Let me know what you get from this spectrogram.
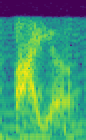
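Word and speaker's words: Fiya: That's F-I-Y-A, and that's Chick. And my name is spelled, and it's said Fire. Y'all be calling me Fia and all this Fia, Fire, Flyer. There's no L whatsoever in it.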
